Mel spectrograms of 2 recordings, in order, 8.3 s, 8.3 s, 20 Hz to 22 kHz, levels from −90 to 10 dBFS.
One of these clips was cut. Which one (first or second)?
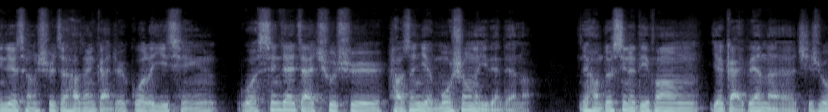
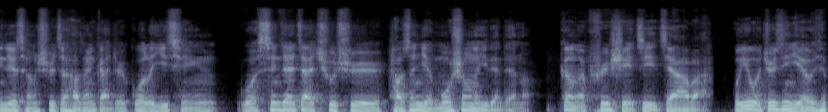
second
